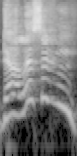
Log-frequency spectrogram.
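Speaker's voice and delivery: put-on stage Irish leprechaun brogue. Mocking a character whose accent is a shtick, imitating a leprechaun brogue. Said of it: "He's like".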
